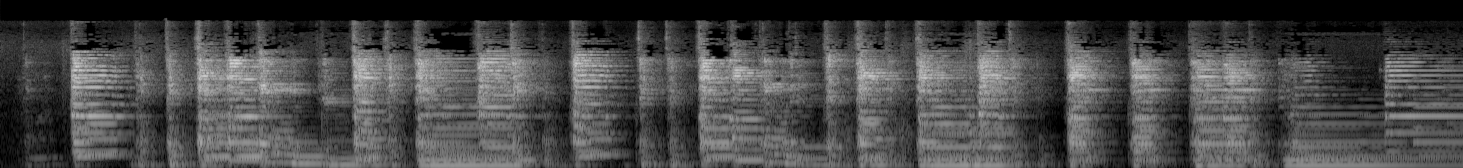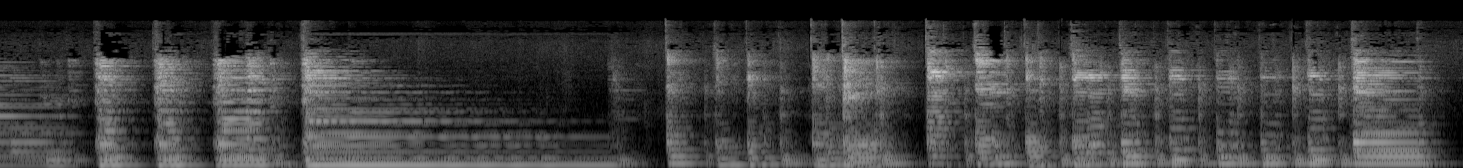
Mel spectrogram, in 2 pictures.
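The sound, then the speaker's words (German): An electric guitar, played through delay and reverb effects, plays a steady run of loud notes and chords, each one smeared by delay repeats and a reverb tail, with a slower held passage midway and no voices. “Auch da versuche ich nicht ständig neue Effekte, sondern ich suche mir ein schönes Delay. Ich suche mir irgendwie ein bisschen Hall, weil ganz trocken hat auch seinen Charme.”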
